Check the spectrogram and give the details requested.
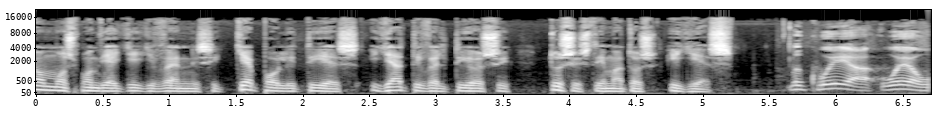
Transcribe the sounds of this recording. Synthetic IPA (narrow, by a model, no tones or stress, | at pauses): o̞mo̞spo̞nðiɐcicive̞ɾnisice̞po̞lit̪ie̞z̥ʝɐt̪ive̞lt̪io̞si | t̪usist̪imɐt̪o̞siʝies | ləkwiəwi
